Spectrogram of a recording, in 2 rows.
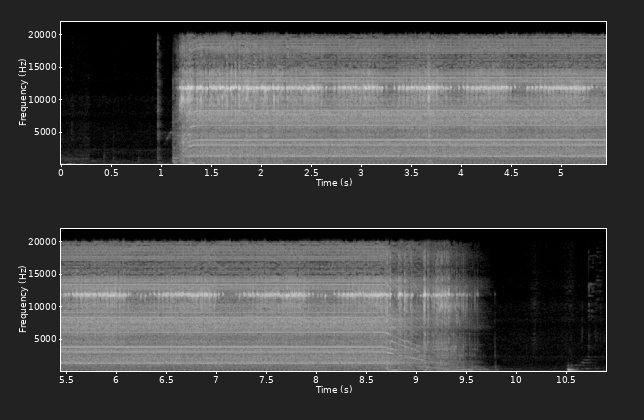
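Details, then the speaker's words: Makita DUN461 pole hedge trimmer run with blade removed, cutting head opened to check motor; smooth steady high whine winding down cleanly, enough grease, offset cam free; normal motor run, owner unsure of torque-loss cause, maybe blades need sharpening. "So the motor sounds nice and smooth. There's enough grease in there."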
